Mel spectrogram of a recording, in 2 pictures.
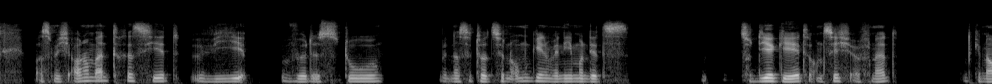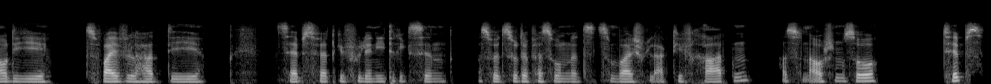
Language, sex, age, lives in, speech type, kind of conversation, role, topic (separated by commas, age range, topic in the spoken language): German, male, 20-24, Germany, conversation, podcast, host, Wie gehst du trotz Mentoring mit dem Hochstapler-Syndrom um?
